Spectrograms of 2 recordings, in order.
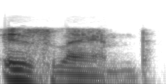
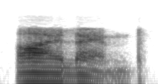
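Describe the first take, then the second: First: The s is pronounced in the word. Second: The s is silent in the word. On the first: The speaker calls it wrong. "not not Iceland or Island" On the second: The speaker calls it right. "it's pronounced that the S is silent"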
